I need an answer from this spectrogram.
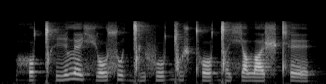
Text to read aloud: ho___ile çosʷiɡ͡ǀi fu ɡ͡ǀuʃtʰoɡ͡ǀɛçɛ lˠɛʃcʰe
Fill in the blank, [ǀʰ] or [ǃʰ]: ǀʰ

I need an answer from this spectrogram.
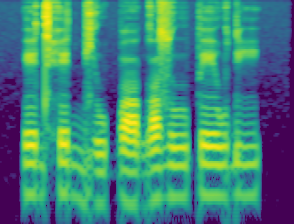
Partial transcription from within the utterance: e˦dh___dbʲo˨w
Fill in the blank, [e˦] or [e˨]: e˦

